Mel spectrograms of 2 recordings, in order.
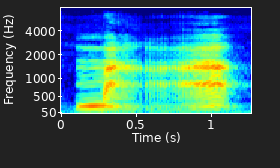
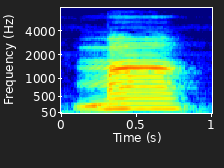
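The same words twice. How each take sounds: First: The pitch falls low then rises again. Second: The pitch stays high and level. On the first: "ça descend en bas et puis ça remonte en haut" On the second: "avec le premier ton, tout droit"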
